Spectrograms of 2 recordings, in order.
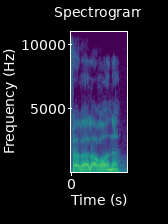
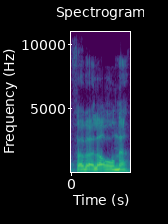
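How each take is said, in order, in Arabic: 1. صوت gh يليه حركة. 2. صوت gh لا يليه أي حركة. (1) "مش فبلغن" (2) "سكن الغين"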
